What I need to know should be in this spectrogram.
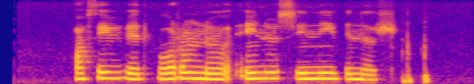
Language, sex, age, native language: Icelandic, female, 30-39, English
